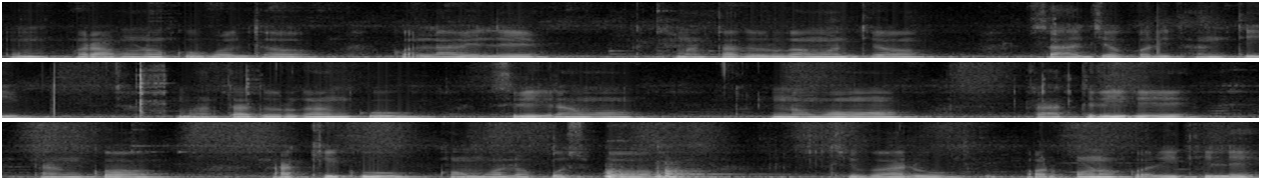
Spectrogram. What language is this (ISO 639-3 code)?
ori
